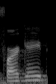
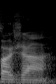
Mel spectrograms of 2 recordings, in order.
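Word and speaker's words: Fargeat: Is it Fargate? How do you pronounce her last? Farah.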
